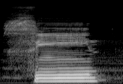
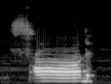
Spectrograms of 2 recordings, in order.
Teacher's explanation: سین کو جو ہے سیٹی کے ساتھ باریک پڑھنا ہے، جبکہ صاد کو سیٹی کے ساتھ موٹا پڑھنا ہے، اور موٹا کرنے کے لیے ہونٹوں کو گول نہیں کرنا بلکہ زبان کو پیچھے تالو کی طرف کھینچیں گے، اس سے گول ہوگا۔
